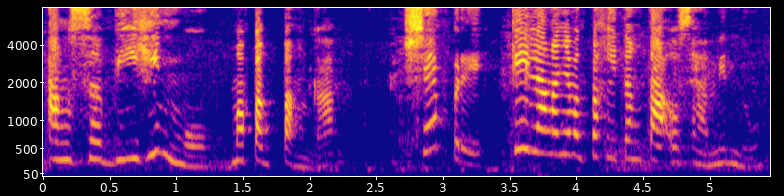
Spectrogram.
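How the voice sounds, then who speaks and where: A woman's voice: sits high, sing-song, moderate pace, bright, forceful tone, a little hiss or hum, heavily acted. An actress playing a scornful, haughty and suspicious young Filipina woman in a radio drama. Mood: sneering.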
